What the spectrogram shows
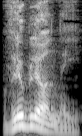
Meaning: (verb) past passive perfective participle of влюби́ть (vljubítʹ); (adjective) in love, enamored (affected with love, experiencing love; of a person)
- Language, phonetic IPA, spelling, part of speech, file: Russian, [vlʲʊˈblʲɵnːɨj], влюблённый, verb / adjective / noun, Ru-влюблённый.ogg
